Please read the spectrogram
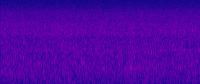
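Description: Steady, low rush of water flowing in a flooded canal, with no distinct events.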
